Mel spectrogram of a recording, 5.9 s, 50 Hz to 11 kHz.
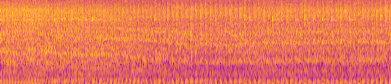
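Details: Craftsman DLT3000 lawn tractor engine, jump-started, oil level full: it surges and hunts with ragged, uneven firing and pops. It is running rough and backfiring through the carb, among its carburettor problems.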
